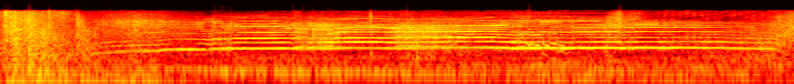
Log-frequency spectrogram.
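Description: A man screams loudly in terror.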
